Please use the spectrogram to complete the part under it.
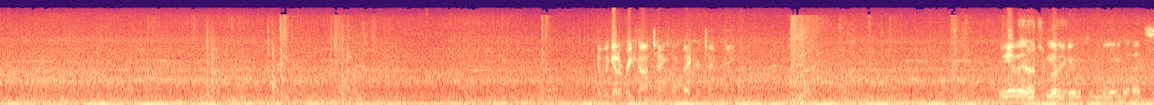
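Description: A tank engine rumbles low while driving.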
